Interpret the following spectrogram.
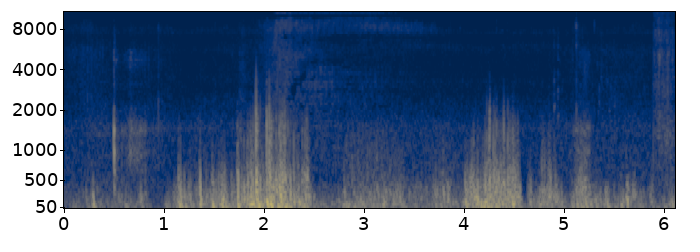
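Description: Wind buffeting the phone's microphone in uneven low rushes, strongest about two seconds in and again about four seconds in.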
